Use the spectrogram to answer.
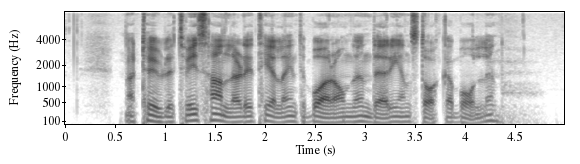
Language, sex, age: Swedish, male, 51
